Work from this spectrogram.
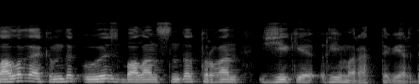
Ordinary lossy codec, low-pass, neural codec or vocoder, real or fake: none; 7.2 kHz; none; real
